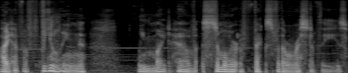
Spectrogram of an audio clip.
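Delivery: through clenched teeth. A character who just gingerly handed over a wand speaks, through gritted teeth. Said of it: "as she's saying this through like gritted teeth".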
